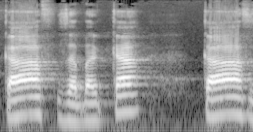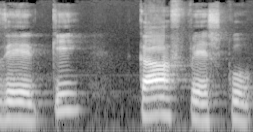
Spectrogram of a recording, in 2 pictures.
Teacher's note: اب جو قاف باریک ہے اس کو، جو قاف موٹا ہے اس سے تھوڑا سا آگے جو درمیانی ہمارا منہ ہے وہاں سے ادا ہوگا، یعنی کہ سخت جو ہمارا تالو ہے وہاں سے ادا ہوگا۔ کاف زبر کا، کاف زیر کی، کاف پیش کو، اس کی آواز کو باریک کریں گے بنسبت قاف جو نقطوں والا ہے۔ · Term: باریک کاف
